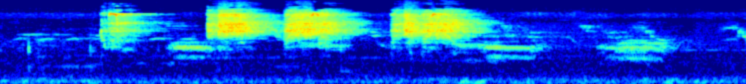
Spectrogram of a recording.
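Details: Harsh rasping call of a black francolin, a short opening note followed by three loud, broad, grating syllables in quick succession, then softer trailing notes.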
